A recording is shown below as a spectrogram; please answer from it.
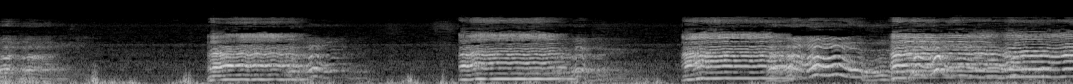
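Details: Dog 'singing' indoors in a small room: long drawn-out howled tones with rich harmonics, some steady and wavering, the last ones sliding up and down in pitch, after about two seconds of quieter voice-like murmuring.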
